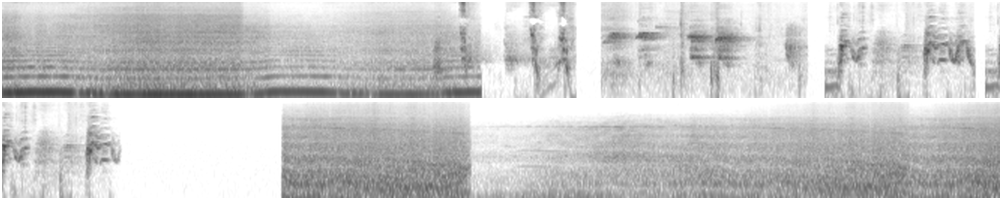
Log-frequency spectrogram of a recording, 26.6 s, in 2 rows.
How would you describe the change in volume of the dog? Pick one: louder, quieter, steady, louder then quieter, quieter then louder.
steady.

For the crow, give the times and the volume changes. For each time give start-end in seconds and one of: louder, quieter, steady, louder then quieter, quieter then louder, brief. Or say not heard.
not heard.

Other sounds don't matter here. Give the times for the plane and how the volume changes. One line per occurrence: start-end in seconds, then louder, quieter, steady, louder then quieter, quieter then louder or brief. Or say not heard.
0.0-6.4 quieter
17.0-26.5 quieter then louder.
